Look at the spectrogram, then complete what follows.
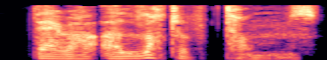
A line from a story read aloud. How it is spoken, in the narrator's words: muttered Riddle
